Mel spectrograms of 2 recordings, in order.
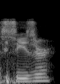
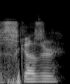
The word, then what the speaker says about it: Caesar: Taking a quick pause for a second to say hi to Caesar, uh, also known as Scuzzer, if you'd like to mispronounce his name.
